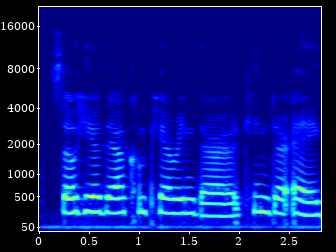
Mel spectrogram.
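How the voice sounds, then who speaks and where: With a non-native accent and a dark, mellow tone, a woman speaks at a moderate pace in monotone, flat intonation. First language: Somali. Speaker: vlogger. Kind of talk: casual vlog narration. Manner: halting.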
